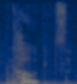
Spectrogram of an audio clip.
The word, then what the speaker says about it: totes: ヤング英語は totes totes これは TOTES でトートバッグとかのトートに S をつけた感じの発音で totes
